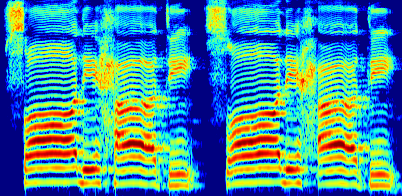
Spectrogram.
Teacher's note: وعاملوا الصالحات، ہا کی صحت لفظی کا بہت اچھے سے آپ نے خیال رکھنا ہے، یہاں پر ہا نہیں پڑھ دینا دو چشمے والا، بلکہ حلق کے درمیان سے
